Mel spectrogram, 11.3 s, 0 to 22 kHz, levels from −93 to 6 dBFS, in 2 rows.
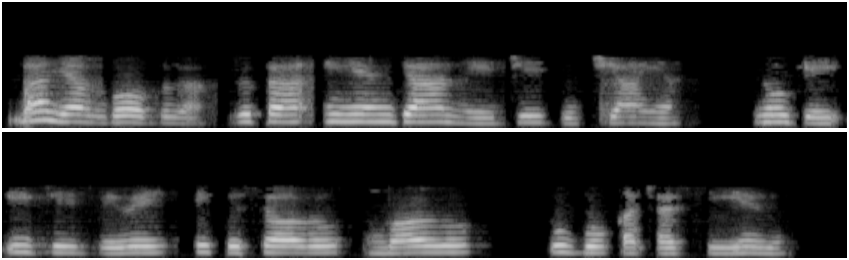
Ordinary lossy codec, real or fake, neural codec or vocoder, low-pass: AAC, 16 kbps; fake; codec, 16 kHz, 4 kbps, FunCodec, trained on LibriTTS, 50 frames a second; 3.6 kHz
